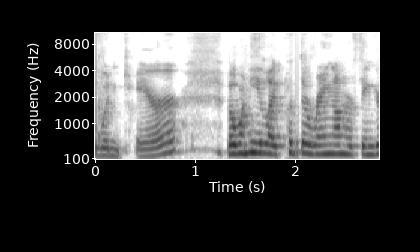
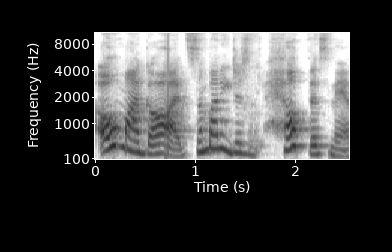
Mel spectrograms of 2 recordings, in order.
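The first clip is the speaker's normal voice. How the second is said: urgent, exclaimed, pleading cry; 2 semitones higher than usual. Retelling own reaction to an awkward scene: imitating own screaming. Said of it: "And I'm screaming like".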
